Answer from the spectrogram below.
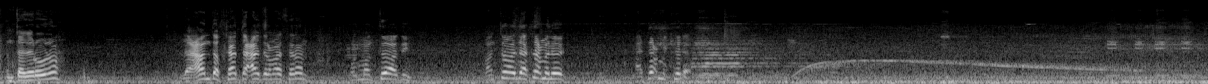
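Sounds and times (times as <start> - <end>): road traffic rumble: 0.0 - 12.0
siren wailing: 7.7 - 11.8.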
